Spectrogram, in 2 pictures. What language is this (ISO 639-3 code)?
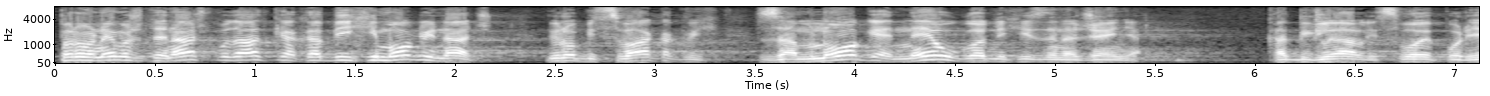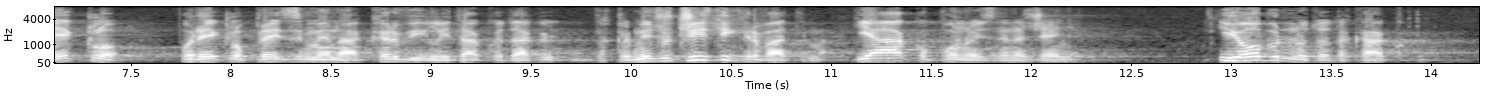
hrv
